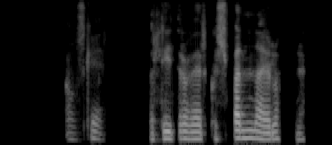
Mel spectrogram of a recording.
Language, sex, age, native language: Icelandic, female, 30-39, Icelandic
